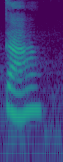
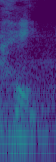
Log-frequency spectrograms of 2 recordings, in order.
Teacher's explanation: tenemos las oclusivas velares sordas que serían la k y la Sonora que sería la g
